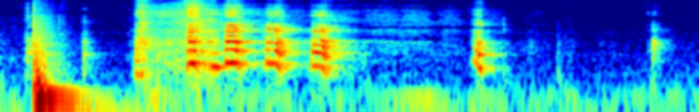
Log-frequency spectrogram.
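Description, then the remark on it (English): A voice imitates a dog plopping down to sit outside at night: a low, heavy thump, then a run of breathy, laugh-like vocal bursts, followed by two brief, fainter sounds with pauses between. “Last night I took my dog outside and I just heard her plop down to sit.”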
